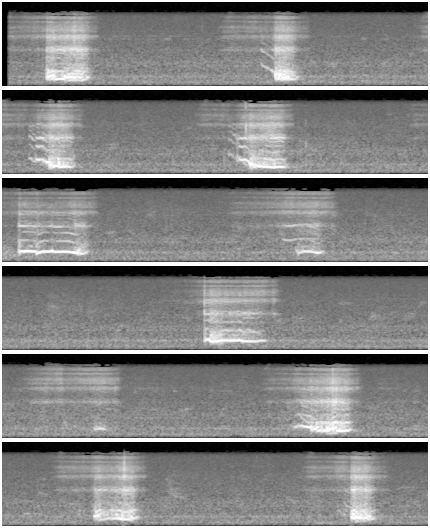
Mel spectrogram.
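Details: Stridor in a sleeping child the day after tracheostomy removal: harsh, high-pitched noisy breaths about one every two seconds, from a narrowed upper airway.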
